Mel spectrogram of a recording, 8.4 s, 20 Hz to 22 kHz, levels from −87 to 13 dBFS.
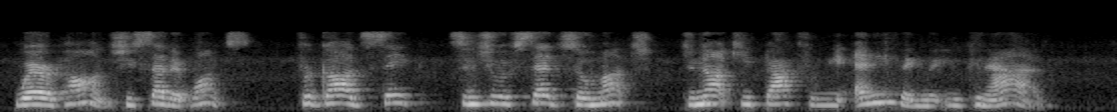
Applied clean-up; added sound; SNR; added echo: none; none; none; none.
